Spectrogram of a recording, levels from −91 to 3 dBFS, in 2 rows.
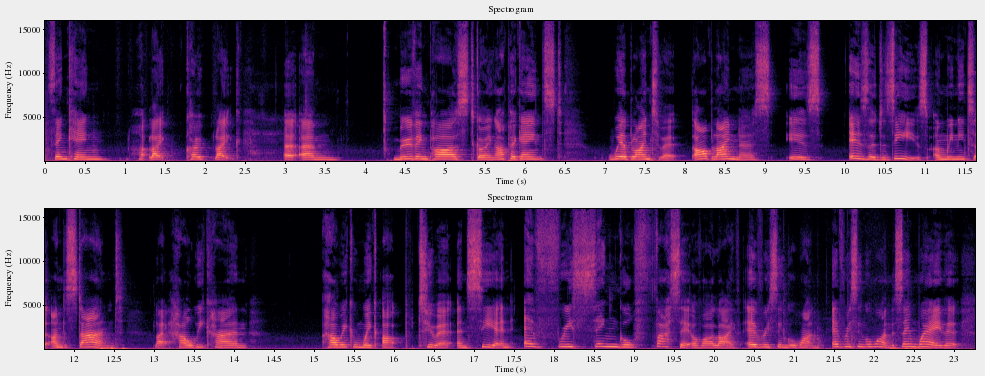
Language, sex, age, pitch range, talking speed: English, female, 10-29, 225-270 Hz, 145 wpm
